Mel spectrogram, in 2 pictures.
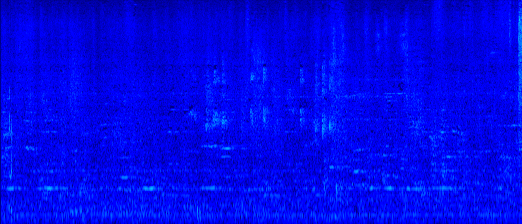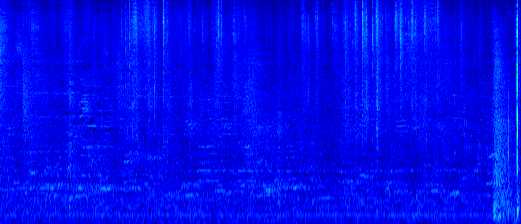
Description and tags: shopping mall, store, shopping, finland, buying,
buying, finland, mall, people, shop, shopping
